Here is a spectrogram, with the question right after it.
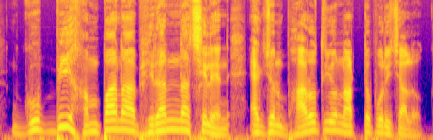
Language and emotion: Bengali, neutral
